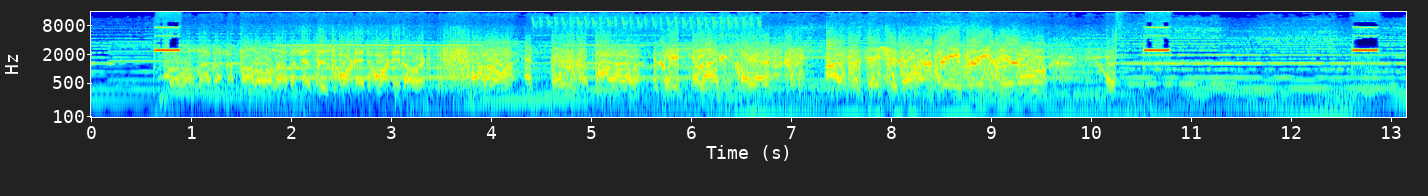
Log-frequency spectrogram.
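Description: Voices over a radio link, not intelligible, over background music. Short high beeps mark the start and end of the transmission, like NASA's Quindar tones.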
